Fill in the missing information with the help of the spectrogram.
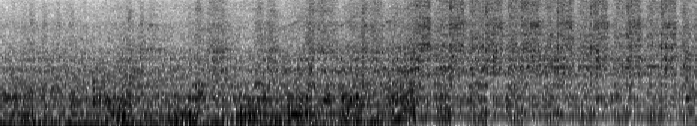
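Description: A modified car's exhaust running with a steady low note, with a rapid crackle over it from about two seconds in.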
